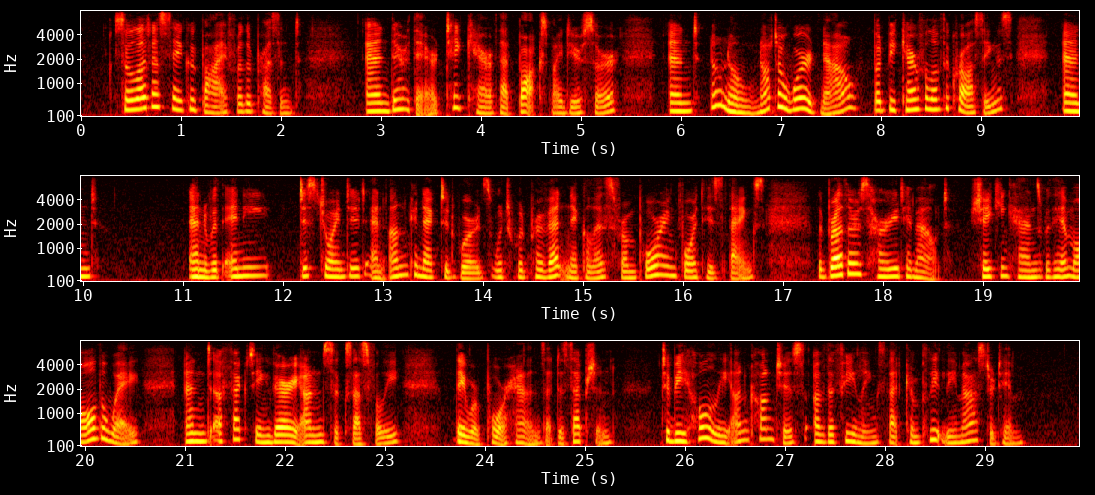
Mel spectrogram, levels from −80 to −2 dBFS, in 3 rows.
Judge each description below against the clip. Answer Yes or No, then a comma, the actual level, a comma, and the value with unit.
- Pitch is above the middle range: Yes, high, 205 Hz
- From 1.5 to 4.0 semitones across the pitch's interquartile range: No, average, 5.2 semitones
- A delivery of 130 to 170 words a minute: Yes, average, 165 wpm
